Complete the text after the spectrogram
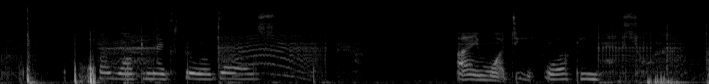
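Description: A young boy speaks close to the microphone.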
